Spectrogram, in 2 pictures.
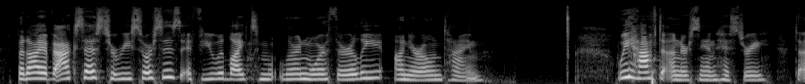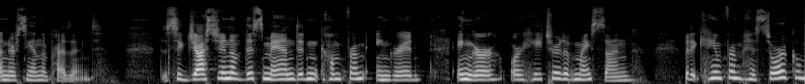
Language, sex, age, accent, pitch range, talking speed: English, female, 20-39, American, 220-275 Hz, 170 wpm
